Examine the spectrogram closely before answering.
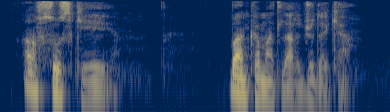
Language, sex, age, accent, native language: Uzbek, male, 19-29, Toshkent shahri, Uzbek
